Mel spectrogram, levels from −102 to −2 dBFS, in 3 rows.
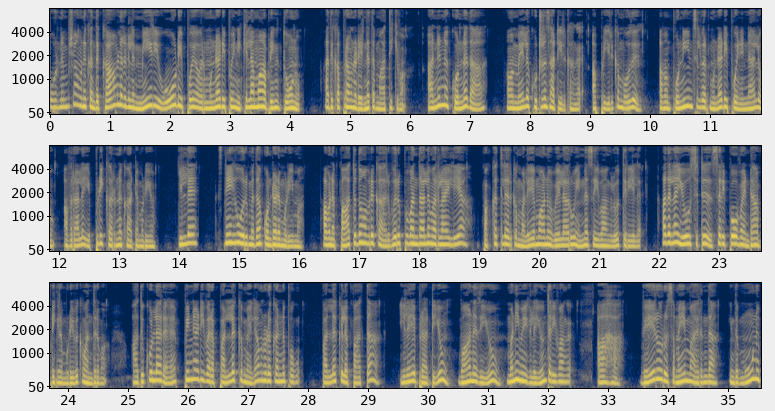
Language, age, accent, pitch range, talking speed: Tamil, 30-49, native, 165-210 Hz, 140 wpm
